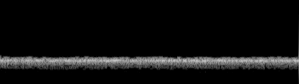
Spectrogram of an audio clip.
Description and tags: Created with coagula from original and manipulated bmp files. Image of sputnik.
